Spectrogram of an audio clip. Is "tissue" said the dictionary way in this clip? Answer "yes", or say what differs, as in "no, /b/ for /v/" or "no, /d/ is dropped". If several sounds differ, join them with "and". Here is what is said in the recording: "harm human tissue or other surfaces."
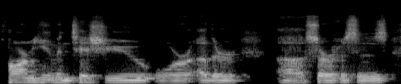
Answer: yes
